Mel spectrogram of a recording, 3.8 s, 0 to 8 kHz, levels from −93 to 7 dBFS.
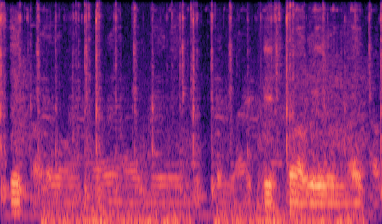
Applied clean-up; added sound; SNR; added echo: none; Clock + Bird; 6 dB; none.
